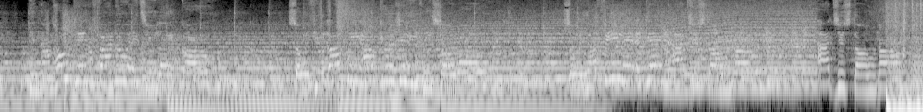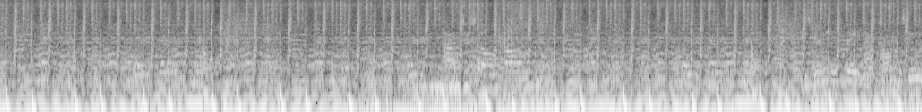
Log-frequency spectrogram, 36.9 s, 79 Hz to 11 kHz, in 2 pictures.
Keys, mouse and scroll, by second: 0.7-1.1 scroll up 1, 1.4-4.3 middle drag, 4.3 space, 5.2-7.6 drag, 9.1 shift+d, 10.6 shift+d, 14.9 click, 19.2-25.8 drag, 28.0-32.8 drag, 32.8 BackSpace, 33.0 BackSpace.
